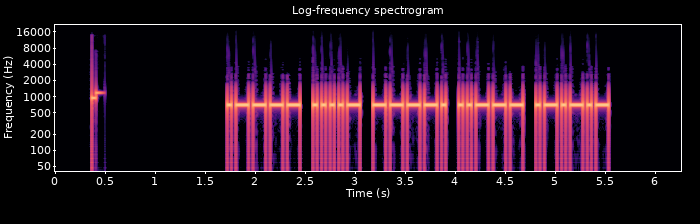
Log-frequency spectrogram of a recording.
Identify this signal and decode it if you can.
Morse code, heard as a keyed tone, about 28 wpm, 700 Hz. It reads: 1492.
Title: A Sound Of Thunder 28wpm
